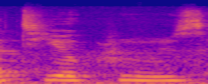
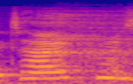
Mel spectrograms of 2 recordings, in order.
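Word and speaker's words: Tyla: stroke entertainment news um we have pop star tia cruz has oh it's actually tile uh is a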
